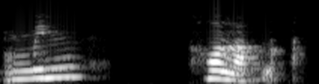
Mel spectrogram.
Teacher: Ketika nun mati itu bertemu dengan huruf ko, maka terbaca jelas. bukan mim khalaq tapi min khalaq min nunnya terbaca dengan sangat jelas. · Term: izhar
